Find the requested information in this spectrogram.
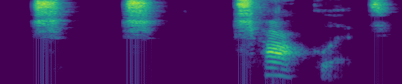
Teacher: I round my lips and I pull back my tongue. I stop the air and then let it out quickly in a burst like in the beginning of chocolate. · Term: ch sound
